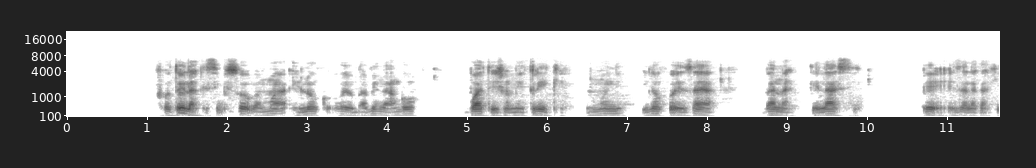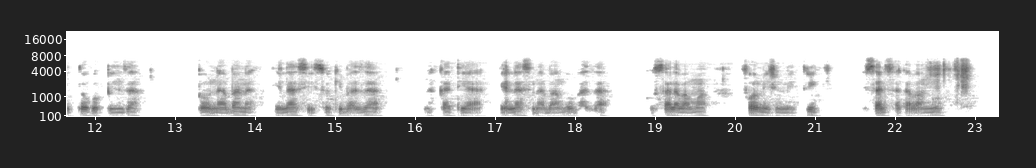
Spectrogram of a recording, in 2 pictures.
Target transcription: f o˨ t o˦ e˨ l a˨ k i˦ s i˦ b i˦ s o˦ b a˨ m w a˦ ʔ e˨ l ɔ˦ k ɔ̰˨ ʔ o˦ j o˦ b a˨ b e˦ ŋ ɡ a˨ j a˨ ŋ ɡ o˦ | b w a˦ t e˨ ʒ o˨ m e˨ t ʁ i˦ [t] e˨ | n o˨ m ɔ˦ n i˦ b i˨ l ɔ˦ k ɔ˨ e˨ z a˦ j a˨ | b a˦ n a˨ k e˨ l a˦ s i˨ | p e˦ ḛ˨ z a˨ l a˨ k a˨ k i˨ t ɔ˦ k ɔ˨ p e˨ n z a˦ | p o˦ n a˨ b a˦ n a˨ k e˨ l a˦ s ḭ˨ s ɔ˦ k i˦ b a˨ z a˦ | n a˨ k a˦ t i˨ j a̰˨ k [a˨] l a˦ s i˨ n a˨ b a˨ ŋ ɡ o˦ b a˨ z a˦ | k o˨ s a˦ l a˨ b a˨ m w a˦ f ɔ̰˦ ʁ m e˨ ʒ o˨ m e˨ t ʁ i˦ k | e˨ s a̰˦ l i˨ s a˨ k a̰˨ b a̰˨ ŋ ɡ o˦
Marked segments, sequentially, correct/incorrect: incorrect: k, incorrect: e˨

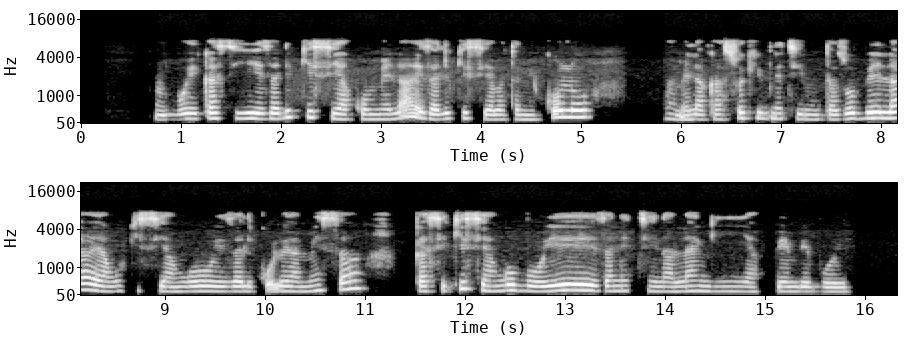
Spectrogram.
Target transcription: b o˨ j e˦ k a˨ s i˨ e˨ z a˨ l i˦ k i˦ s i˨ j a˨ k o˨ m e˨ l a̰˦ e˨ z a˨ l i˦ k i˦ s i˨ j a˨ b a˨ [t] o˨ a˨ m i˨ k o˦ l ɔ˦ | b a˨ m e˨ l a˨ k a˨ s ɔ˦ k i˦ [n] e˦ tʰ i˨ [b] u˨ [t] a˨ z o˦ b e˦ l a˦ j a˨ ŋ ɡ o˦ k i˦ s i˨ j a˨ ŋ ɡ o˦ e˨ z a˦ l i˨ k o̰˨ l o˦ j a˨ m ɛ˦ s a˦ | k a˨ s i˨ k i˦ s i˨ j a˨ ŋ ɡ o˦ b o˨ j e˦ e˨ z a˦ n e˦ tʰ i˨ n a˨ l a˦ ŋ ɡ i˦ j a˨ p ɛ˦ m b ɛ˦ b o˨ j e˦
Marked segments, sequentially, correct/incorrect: correct, correct, incorrect: m, correct

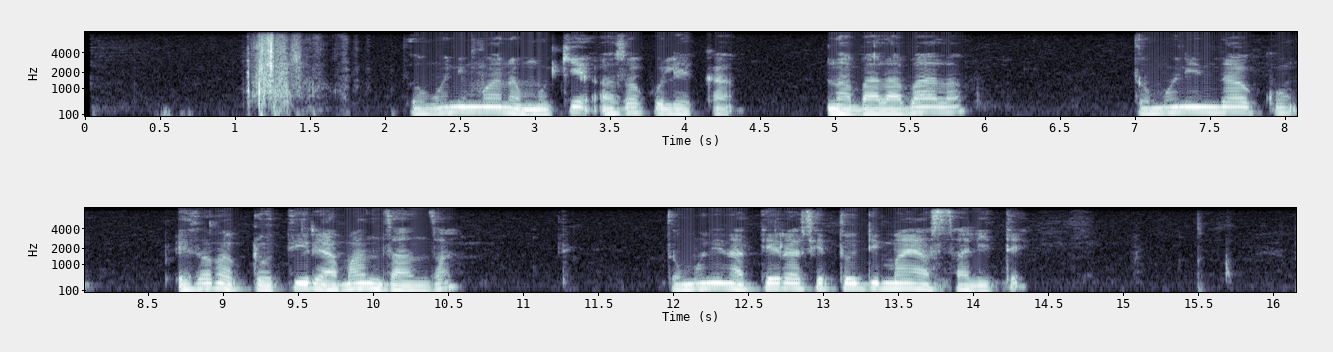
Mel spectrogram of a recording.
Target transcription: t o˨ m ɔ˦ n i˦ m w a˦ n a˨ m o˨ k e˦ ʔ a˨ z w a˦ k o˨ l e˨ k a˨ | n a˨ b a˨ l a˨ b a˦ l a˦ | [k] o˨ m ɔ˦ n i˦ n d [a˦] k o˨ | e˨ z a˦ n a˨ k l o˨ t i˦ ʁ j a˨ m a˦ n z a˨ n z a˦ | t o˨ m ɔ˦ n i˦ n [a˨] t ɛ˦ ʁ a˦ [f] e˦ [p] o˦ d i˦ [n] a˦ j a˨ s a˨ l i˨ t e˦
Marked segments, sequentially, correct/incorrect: incorrect: t, correct, correct, incorrect: s, incorrect: t, incorrect: m

